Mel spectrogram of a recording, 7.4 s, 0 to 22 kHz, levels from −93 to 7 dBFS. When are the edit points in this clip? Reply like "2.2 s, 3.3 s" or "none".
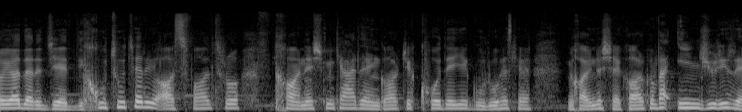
2.8 s, 5.1 s

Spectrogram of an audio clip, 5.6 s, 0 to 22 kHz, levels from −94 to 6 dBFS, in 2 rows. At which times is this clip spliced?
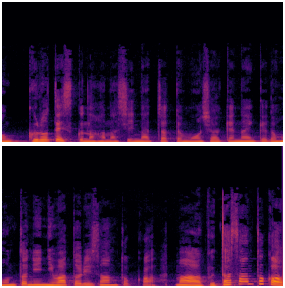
4.5 s

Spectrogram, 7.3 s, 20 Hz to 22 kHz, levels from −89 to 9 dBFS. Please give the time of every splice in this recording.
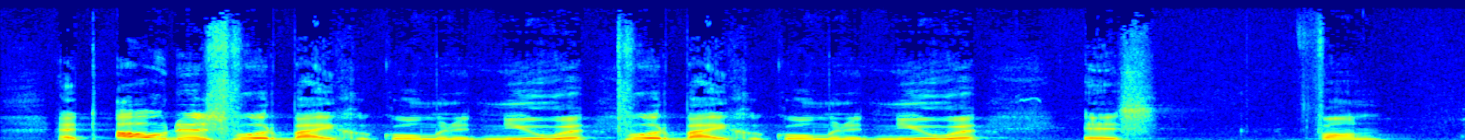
3.1 s

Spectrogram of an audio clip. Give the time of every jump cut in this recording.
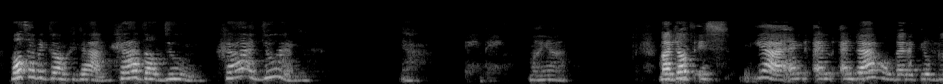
none

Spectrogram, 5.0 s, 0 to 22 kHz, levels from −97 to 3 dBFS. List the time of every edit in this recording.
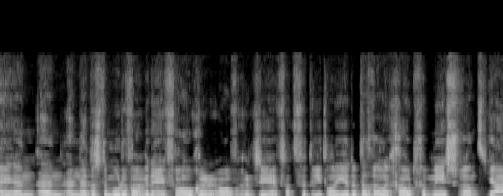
3.6 s

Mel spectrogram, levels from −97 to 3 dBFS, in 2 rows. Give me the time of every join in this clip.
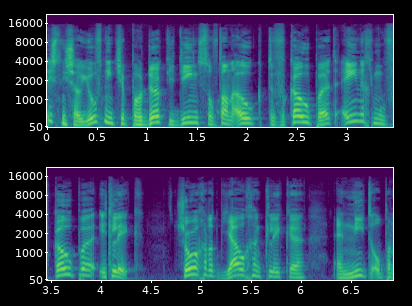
1.2 s, 1.7 s, 3.2 s, 4.0 s, 5.2 s

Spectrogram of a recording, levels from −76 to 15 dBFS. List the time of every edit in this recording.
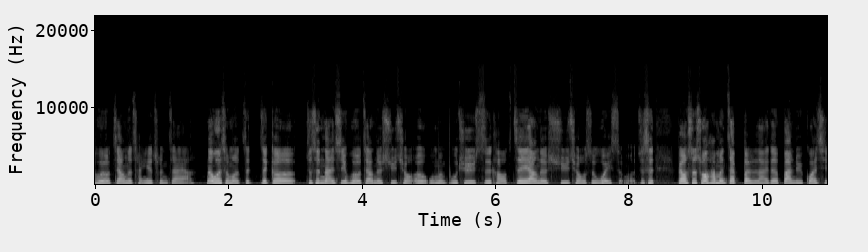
1.6 s, 2.4 s, 3.1 s, 6.2 s

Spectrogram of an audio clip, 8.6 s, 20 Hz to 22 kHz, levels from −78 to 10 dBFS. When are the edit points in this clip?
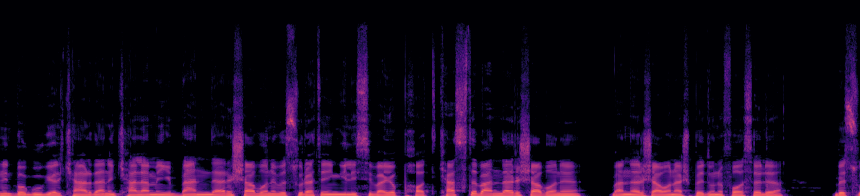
none

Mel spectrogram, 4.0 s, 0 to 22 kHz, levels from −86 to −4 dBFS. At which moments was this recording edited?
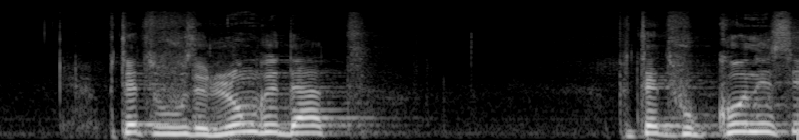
1.0 s

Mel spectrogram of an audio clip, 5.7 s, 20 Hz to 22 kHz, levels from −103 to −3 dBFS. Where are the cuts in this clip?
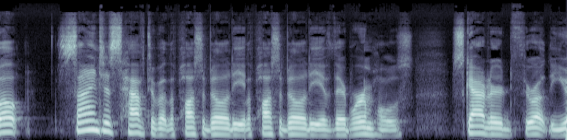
1.5 s, 2.5 s, 3.5 s

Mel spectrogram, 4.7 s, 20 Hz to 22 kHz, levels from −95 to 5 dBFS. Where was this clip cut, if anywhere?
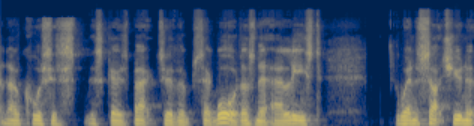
2.1 s

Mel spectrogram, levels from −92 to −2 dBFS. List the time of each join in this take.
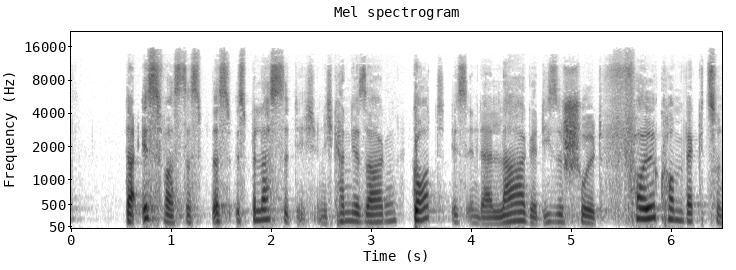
3.3 s

